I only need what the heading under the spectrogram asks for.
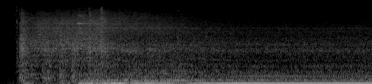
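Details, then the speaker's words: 2009 Toyota Corolla 1.8L with P0302, a flashing check engine light and loss of power, before repair. It catches into a rough, uneven idle with an irregular stumble. Misfire is felt under the hood. "i can feel a miss under the hood this engine is misfiring i don't know if you can tell by the tachometer but this engine is misfiring"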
